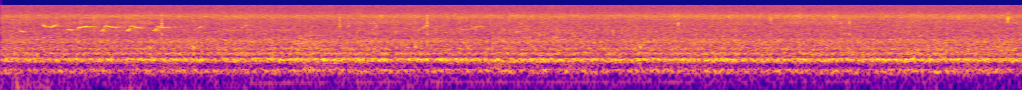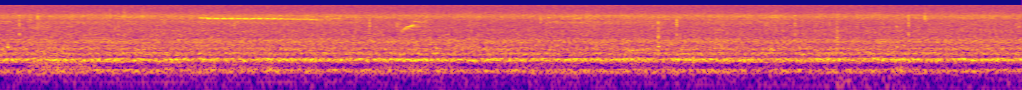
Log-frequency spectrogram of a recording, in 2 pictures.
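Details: A nest of enxuí wasps (Protonectarina sylveirae) gives a steady, droning buzz of many wings humming together.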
